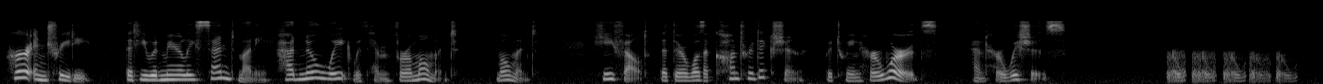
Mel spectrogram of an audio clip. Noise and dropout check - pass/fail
fail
